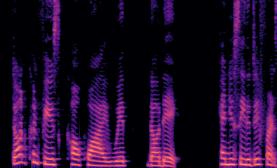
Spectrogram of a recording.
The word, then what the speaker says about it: ค: คอควาย makes the sound k when it's the initial consonant in a syllable. It sounds like the letter K in kite or the C in cup.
